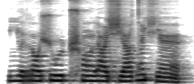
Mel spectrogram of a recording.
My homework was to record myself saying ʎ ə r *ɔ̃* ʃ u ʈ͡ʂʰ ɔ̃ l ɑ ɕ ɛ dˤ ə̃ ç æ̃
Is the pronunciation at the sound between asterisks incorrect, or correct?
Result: incorrect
